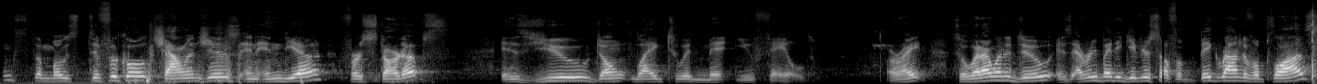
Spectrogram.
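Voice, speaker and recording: A middle-aged man leading a workshop for a live group, animated and shifting between loud and quiet. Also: on the high side, unhurried, slight background noise. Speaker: workshop leader.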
